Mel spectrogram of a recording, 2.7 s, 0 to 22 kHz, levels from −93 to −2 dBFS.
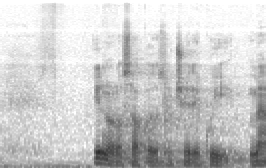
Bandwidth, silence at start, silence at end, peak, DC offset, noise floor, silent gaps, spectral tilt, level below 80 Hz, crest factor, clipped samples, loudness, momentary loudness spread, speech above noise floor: over 20 kHz; 0 s; 0 s; -14 dBFS; under 0.1%; -52 dBFS; none; -6 dB/octave; -48 dBFS; 18 dB; under 0.1%; -31 LUFS; 6 LU; 23 dB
